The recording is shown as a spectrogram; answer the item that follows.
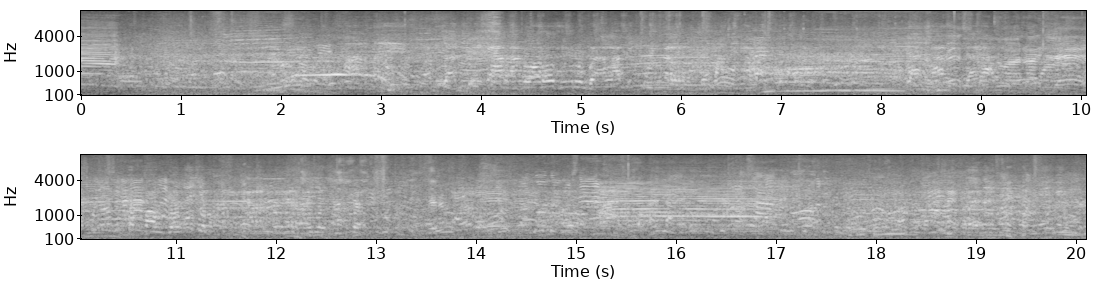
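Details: Cattle at a cattle market in Magetan, a hub for super-quality cows, give a low, drawn-out moo around the middle, with fainter lowing earlier. Steady crowd chatter and market bustle run throughout, with occasional vehicle noise.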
